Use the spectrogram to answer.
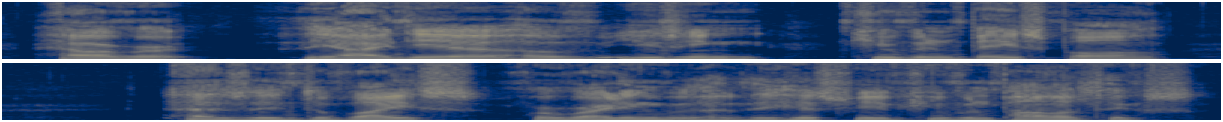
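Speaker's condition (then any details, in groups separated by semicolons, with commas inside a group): Parkinson's disease; Parkinson's disease diagnosed at age 62; Parkinson's progressing rapidly, fatal a few months after recording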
